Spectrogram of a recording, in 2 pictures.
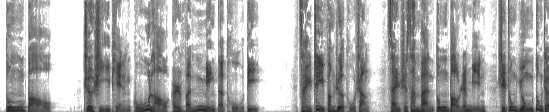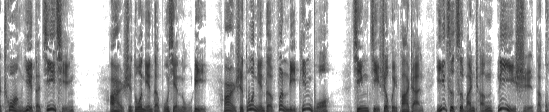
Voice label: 男-政府建设; 东宝“互联网加社会救助”

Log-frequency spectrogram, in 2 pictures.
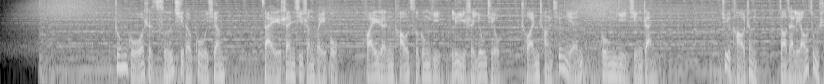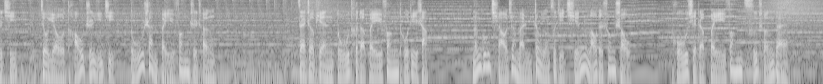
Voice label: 男 人文记录 片头; 怀仁陶瓷

